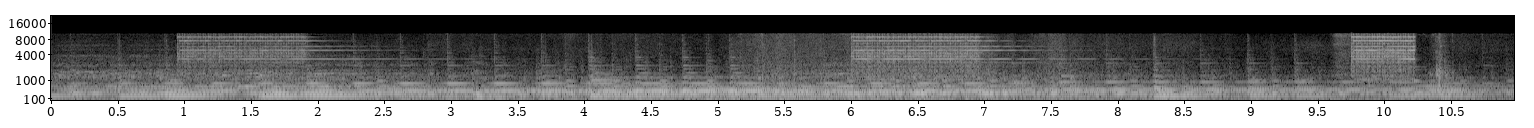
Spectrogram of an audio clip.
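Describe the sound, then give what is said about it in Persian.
A telephone rings in several separate bursts of a bright, trilling electronic tone, repeating at intervals over a steady, low tonal background. “بیچاره کیمیا یه ساعت به یه ساعت داره زنگ میزنه بنده خدا”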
